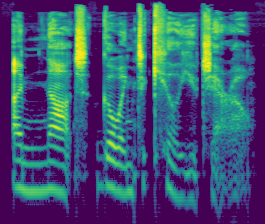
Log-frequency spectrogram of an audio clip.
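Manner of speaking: dry, affectless, toneless delivery. Narrator reading a woman speaking to a defeated man, flat voice. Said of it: "her voice flat".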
